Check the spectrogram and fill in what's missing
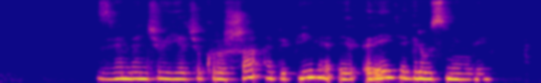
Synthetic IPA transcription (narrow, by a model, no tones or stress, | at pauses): zʲʋʲɪmʲbʲɛnʲt͡ʃʲuːjiɛt͡ʃʲukɾoʃɐʔɐpʲɪpʲiːlʲɛʔɪɾɾʲɛɪkʲɛɡɾʲɛʊsʲmʲɪŋɡəj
